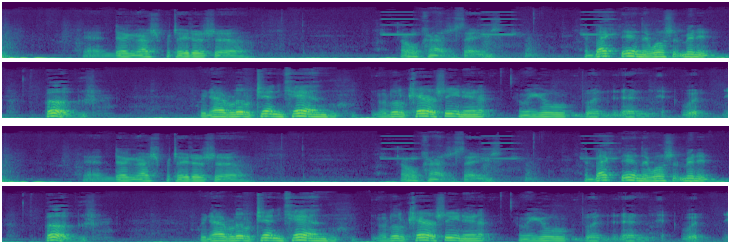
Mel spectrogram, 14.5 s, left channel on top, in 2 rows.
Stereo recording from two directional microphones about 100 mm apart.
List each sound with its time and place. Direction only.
0.8 s speech: 30° right (ahead or behind)
3.9 s speech: 30° right (ahead or behind)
